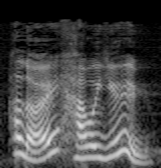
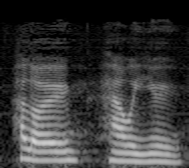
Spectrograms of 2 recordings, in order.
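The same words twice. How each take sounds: First: Bright greeting, higher and louder with big pitch swings; happy. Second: Subdued greeting with little lift in the voice; sad. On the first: Teacher showing students how someone can sound happy. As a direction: sound happy saying hello. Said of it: "Someone can sound happy". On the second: Teacher showing students how someone can sound sad. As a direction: sound sad saying hello. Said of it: "or sound sad". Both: Shown as a demonstration.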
